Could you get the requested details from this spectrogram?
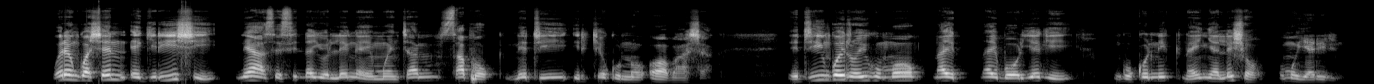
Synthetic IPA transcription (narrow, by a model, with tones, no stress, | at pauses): wɛ˦ɾe˦ŋɡwa˨ʃɛ˦ne˨ki˨ɾi˦ʃi˨ | nɛ˦a˨se˨si˦da˦jo˨le˦ŋɛ˨i˨mwɛ˨ɲt͡ʃa˦nsa˦po˨k̚ | ne˦ti˦i˨ɾke˦ku˨no˨ʔɔ˦wa˨βa̰˨ʃa˨ | e˨ti˦ŋɡo˦i˦to˨i˦ku˦mɔ˦na | na˦i˨ɓɔ˨ɾje˦ki˨ | ŋɡu˨ko˦ni˦kna˨i˦ɲa˨le˦ʃɔː˨˦mo˨ja˨ɾi˦ɾi˨n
